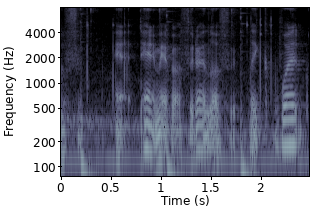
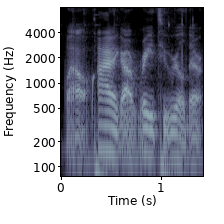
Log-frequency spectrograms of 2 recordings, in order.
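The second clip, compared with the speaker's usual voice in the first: ordinary delivery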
